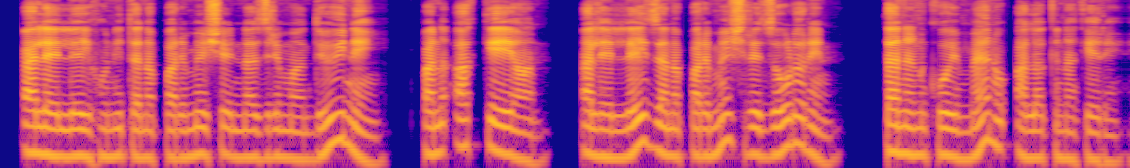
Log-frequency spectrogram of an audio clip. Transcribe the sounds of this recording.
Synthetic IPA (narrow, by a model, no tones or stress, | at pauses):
ɛːlɛleːiɦunit̪ɐnãpɐɾmeːʃɾenɐzɾemãd̪uinɐĩ | pɐnʔɐkːeaːn | ɛːlɛleːid͡zɐnãpɐɾmeːʃɾed͡zoːɽoɾɪn | t̪ɐnənkoːimɛ̃ːnũɐləɡnakeːɾe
